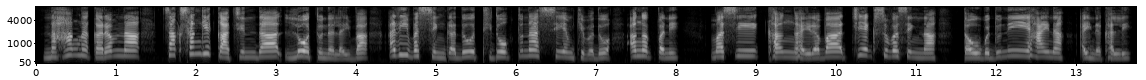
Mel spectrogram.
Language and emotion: Manipuri, surprised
